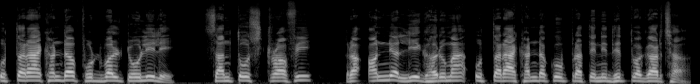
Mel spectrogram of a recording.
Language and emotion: Nepali, neutral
